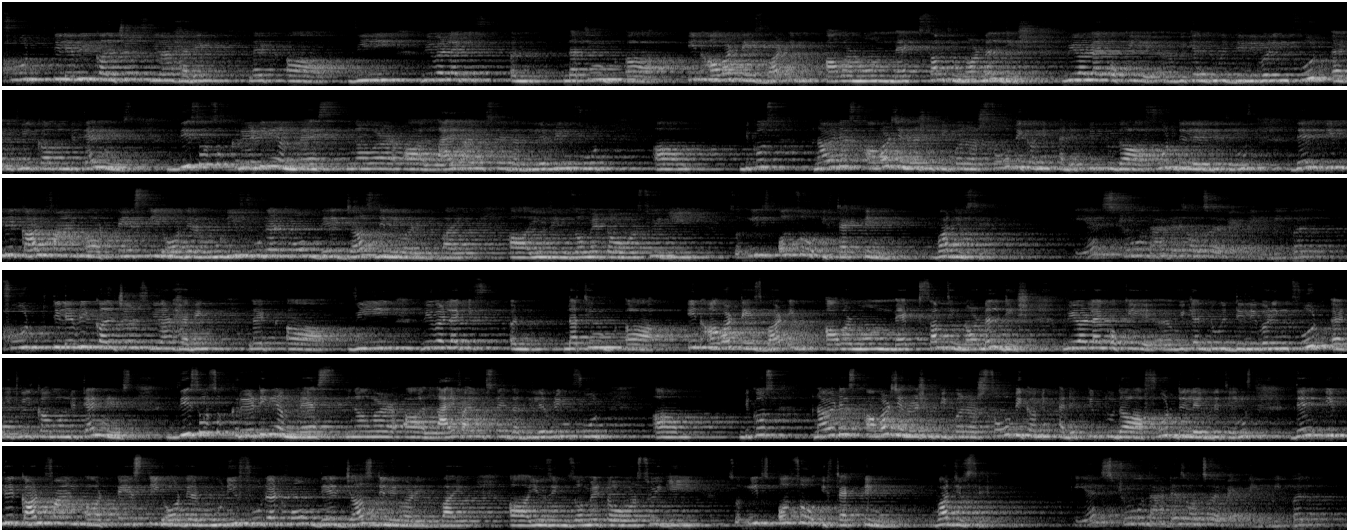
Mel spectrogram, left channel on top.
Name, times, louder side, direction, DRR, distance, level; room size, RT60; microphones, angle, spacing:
voice 1, 0.1-2.1 2.5-4.8 5.1-5.3 5.6-6.5 6.9-19.5 20.0-20.3 20.8-21.1 21.6-33.8 34.2-35.8 36.2-36.8, right 1 dB, 70° right, 0 dB, 1.5 m, -26 dB
voice 2, 37.6-40.0, right 1 dB, 50° right, -6 dB, 4.2 m, -35 dB
12.0 x 10.5 x 9.7 m, 2.3 s
head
